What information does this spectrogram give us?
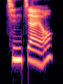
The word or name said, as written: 진짜요?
